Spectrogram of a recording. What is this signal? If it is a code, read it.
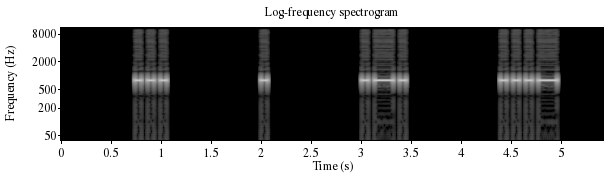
Morse code, heard as a keyed tone, about 19 wpm, 800 Hz. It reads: S E R V
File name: Special INGs / Special INGs-mp3s / Slow ing @18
